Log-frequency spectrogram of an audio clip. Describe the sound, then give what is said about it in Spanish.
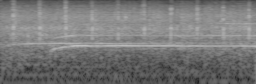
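Steady crowd applause from an audience at a festival in San Sebastián de Mariquita, Tolima, Colombia, during an awards presentation, continuous and even in loudness, with a sustained high tone running through it. “Que suene ese aplauso, por favor.”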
